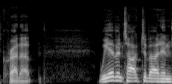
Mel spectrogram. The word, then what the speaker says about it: Crudup: now too and I'm I'm pretty sure that's how he pronounces his last name I've heard crudup I've heard kup but I think it's kup we haven't talked about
